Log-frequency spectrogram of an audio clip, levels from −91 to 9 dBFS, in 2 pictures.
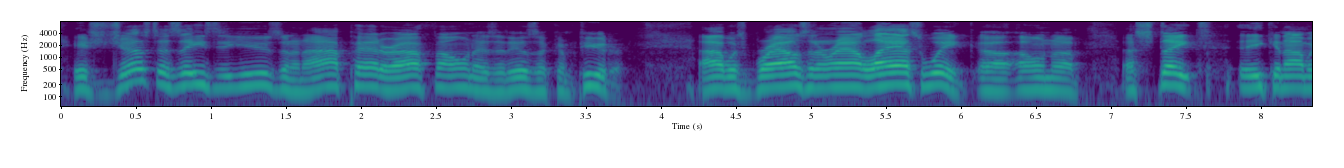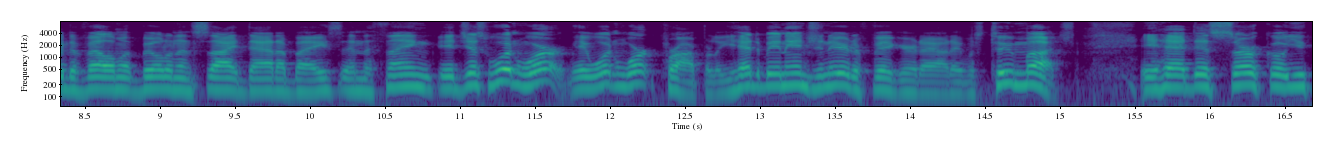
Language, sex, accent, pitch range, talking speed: English, male, American, 150-175 Hz, 225 wpm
